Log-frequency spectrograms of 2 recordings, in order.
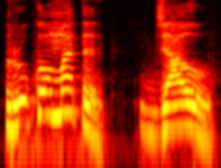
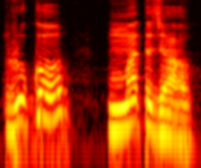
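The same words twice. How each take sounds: First: There is a pause after the second word. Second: There is a pause after the first word. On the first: The listener is told to leave. "अब मैं इसी को यहां से हटा देता हूं और यहां लगा देता हूं।" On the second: The listener is asked to stay. "अब थोड़ा देर रुकेंगे, आप ठहरेंगे"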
